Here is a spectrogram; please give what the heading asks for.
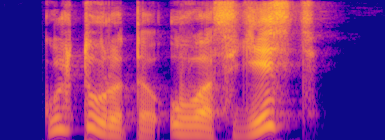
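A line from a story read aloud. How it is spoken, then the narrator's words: Sharp question. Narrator (Russian): резко спросил он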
